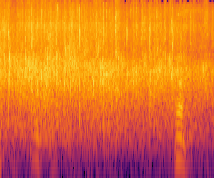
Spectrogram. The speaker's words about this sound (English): tithe-paying church members and ministerial staff. We would not be able to go without you. So if you want to, give a round of applause for yourself.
